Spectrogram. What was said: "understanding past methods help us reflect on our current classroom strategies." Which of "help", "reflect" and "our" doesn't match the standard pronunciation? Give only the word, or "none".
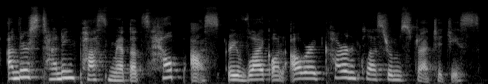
reflect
